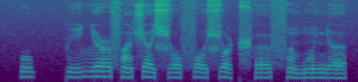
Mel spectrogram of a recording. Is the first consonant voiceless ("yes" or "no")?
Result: yes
